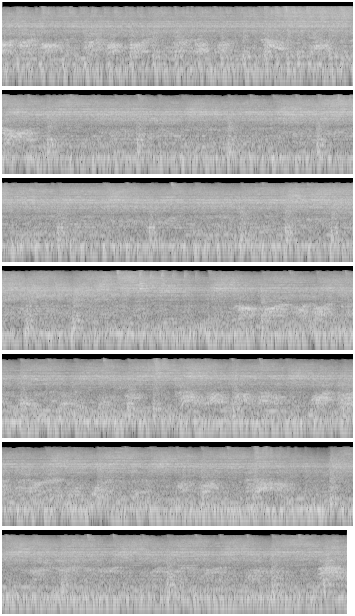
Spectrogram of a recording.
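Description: A metal band playing live and loud: distorted electric guitar and a drum kit pounding away without a break.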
